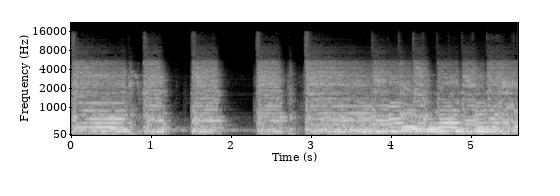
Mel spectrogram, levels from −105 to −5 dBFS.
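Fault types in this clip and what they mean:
No fault types turn up in the clip, so there is nothing to explain.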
